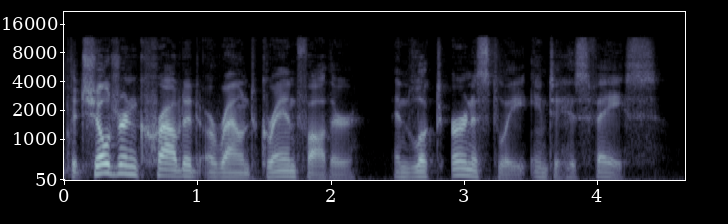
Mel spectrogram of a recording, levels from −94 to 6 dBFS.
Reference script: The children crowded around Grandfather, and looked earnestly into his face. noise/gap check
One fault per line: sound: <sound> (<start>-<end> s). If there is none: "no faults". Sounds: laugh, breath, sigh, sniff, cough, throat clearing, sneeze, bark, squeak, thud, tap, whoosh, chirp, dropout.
no faults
